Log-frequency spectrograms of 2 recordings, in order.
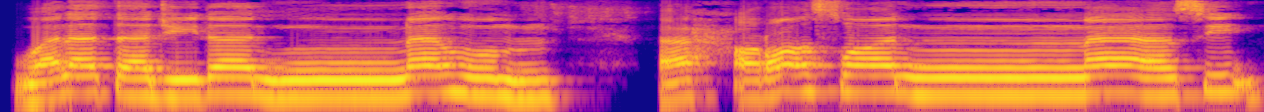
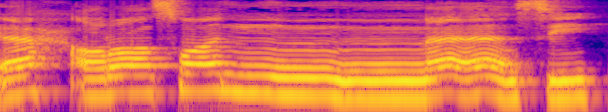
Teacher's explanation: را کو موٹا کریں گے، صاد کو بھی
